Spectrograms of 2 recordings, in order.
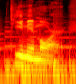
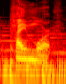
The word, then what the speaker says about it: Timemore: who keeps on telling me that this is teeming more not time more so you know it is what it is it's spelt one way it's pronounced another let's just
